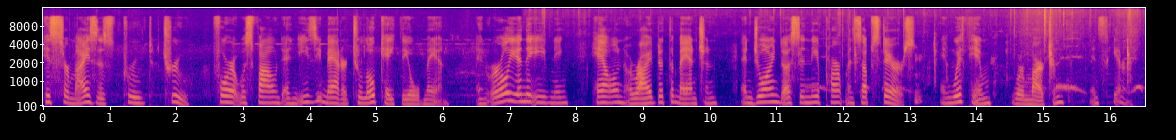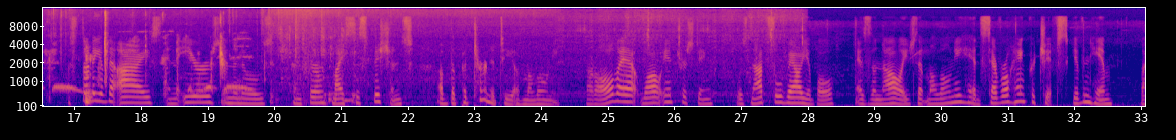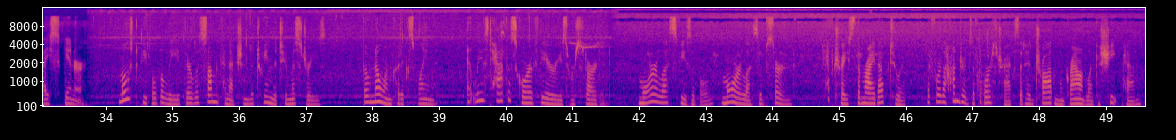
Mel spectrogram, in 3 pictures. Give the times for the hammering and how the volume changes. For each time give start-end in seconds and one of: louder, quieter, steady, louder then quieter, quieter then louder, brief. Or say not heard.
not heard.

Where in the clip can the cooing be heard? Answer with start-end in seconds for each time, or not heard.
11.5-21.7.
